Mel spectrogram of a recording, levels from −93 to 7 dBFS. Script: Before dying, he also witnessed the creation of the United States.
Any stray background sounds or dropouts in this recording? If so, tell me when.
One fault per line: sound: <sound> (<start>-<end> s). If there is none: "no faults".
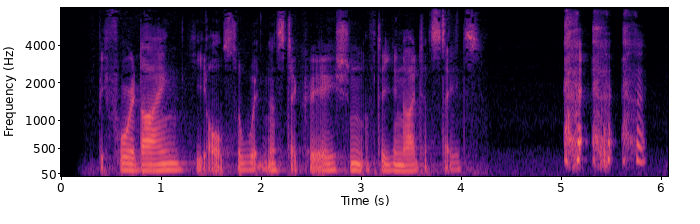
sound: cough (5.0-5.9 s)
